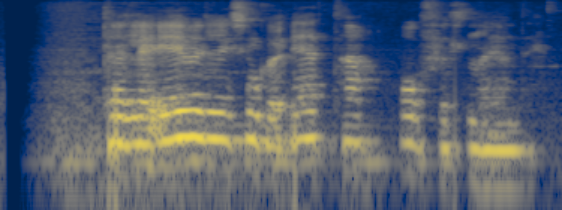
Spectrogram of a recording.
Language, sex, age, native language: Icelandic, female, 50-59, Icelandic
